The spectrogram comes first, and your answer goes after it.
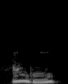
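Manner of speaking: "hider" said like "hyper" but with a D; hider pronunciation. Shown as a demonstration. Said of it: "it's like saying the word hider".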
